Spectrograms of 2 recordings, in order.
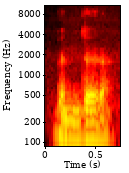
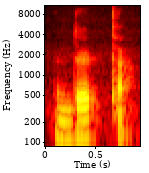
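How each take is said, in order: First: The middle T is soft, almost like a D. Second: The middle T is crisp and strongly pronounced.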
